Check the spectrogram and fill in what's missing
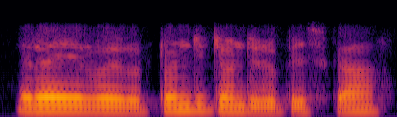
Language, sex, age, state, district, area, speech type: Telugu, male, 18-30, Andhra Pradesh, Annamaya, rural, conversation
